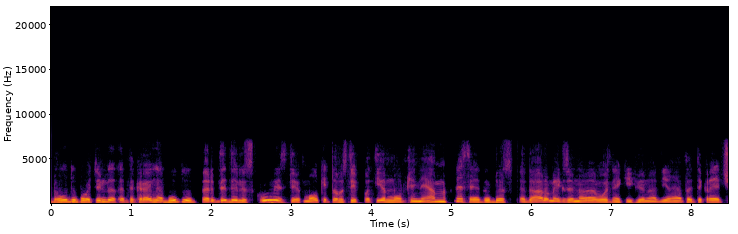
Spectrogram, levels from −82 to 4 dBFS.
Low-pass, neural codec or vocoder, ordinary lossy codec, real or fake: 7.2 kHz; codec, 16 kHz, 1 kbps, X-Codec, HuBERT features, trained on balanced general audio; AAC, 48 kbps; fake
